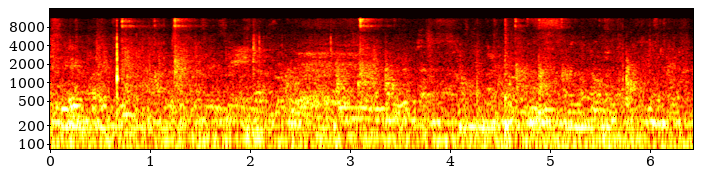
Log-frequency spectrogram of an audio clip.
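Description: Hall ambience with a steady murmur of distant voices and a few isolated sharp clicks of a table tennis ball; no rally is being played.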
